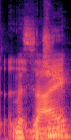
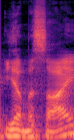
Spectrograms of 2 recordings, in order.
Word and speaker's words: Masai: What's Masai? – Masai.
